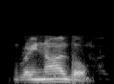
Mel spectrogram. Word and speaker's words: Reynaldo: L-A-R-A. – L-A-R-A? – Yes. – And the last name? – Reynaldo. – Can you spell it? – It's R-E-Y-N-A-L-D-O.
